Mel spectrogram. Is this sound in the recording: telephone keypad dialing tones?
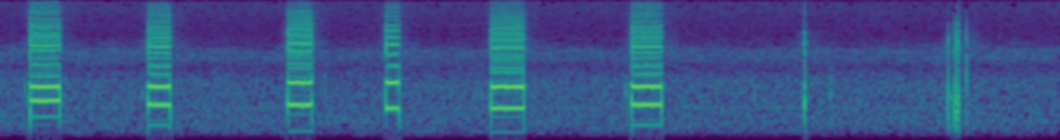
yes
